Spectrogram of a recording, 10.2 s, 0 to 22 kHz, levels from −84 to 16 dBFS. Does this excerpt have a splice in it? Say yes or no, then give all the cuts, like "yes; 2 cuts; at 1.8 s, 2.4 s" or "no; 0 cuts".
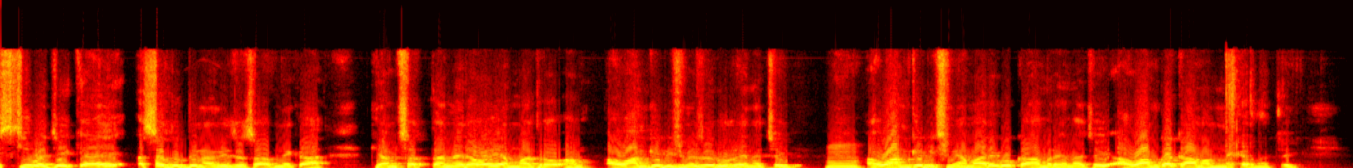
no; 0 cuts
